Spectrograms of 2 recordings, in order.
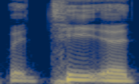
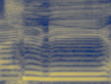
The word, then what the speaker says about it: Thuney: And though, is it Tooney? Is I think I say it right, Tooney. – T-H-U-N-E-Y. – Yeah, Tooney.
